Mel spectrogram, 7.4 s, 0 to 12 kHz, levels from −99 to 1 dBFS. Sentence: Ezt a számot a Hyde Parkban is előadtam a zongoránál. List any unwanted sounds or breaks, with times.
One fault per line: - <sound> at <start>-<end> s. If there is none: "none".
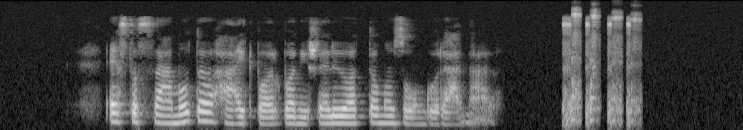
- laugh at 5.6-6.4 s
